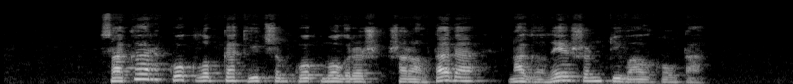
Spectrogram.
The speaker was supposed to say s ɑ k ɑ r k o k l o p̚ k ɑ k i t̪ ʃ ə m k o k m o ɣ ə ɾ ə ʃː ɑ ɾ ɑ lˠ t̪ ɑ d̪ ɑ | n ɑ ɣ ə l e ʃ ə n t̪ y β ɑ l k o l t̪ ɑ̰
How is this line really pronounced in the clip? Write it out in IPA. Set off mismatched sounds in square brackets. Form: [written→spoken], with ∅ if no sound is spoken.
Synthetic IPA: s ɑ k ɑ r k o k l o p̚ k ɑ k i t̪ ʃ ə m k o k m o ɣ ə ɾ ə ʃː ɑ ɾ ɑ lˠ t̪ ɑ d̪ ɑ | n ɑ ɣ ə l e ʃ ə n t̪ y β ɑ l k o l t̪ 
